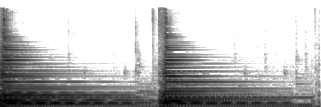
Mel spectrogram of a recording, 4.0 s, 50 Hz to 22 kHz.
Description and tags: Guitarra acústica 1 (Acoustic guitar)
Una guitarra acústica tocando las notas Mi y La. Grabada con una Zoom H6.
An acoustic guitar playing the E and A notes. Recorded with a Zoom H6.
acoustic, guitar, guitar-chords, chords, nylon-guitar, acordes, guitarra, acustica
